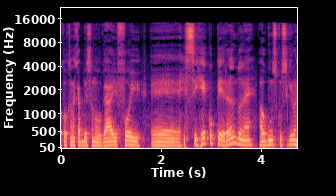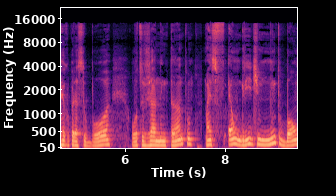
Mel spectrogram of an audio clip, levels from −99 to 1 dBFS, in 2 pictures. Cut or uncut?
cut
